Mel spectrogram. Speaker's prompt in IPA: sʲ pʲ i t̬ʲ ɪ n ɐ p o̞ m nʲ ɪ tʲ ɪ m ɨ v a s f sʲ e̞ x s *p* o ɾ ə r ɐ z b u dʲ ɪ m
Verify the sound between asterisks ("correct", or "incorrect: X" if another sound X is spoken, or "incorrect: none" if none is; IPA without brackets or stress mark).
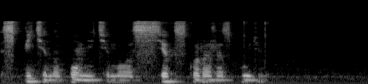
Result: incorrect: k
